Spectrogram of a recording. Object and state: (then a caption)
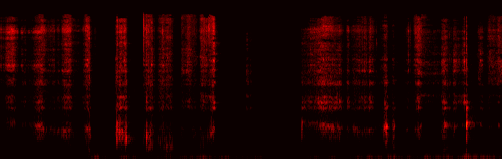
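Pine wood box. A pine wood box is slowly scratched and tapped, and its wooden lid knocks wood-on-wood. Quiet rasping scratches mix with short, dry knocks that die away almost at once, with a brief silent pause partway through.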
